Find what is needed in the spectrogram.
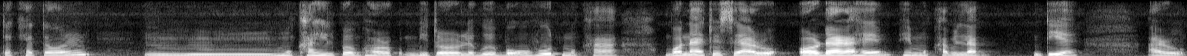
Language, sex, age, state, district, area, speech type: Assamese, female, 60+, Assam, Charaideo, urban, spontaneous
